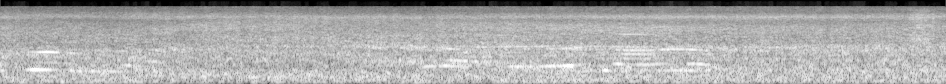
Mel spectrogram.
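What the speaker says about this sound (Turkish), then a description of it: "Ve işte burada şelaleler var." An icy waterfall flows inside Kaklık Cave, a steady broadband rush of water holding at an even, fairly loud level throughout with no pauses.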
